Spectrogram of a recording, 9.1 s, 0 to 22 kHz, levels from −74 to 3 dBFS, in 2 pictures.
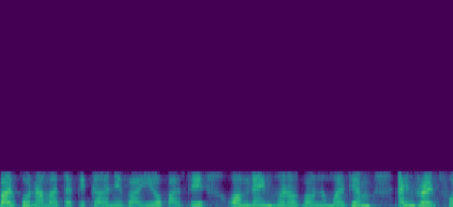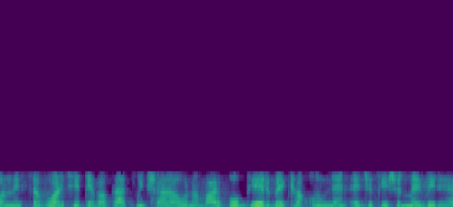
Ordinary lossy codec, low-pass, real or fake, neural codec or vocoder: AAC, 24 kbps; 3.6 kHz; fake; codec, 24 kHz, 0.9 kbps, WavTokenizer, medium speech release version 1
